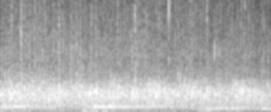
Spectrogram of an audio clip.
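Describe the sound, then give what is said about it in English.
A church audience claps in praise, a dense, steady wash of many hands sustained evenly through the whole stretch with no break. “Give the Lord a hand clap of praise. Let him know we're glad to have him in the family of God.”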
